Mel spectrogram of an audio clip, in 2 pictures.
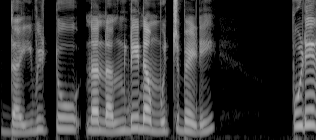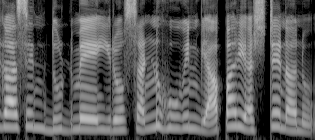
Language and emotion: Kannada, fearful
